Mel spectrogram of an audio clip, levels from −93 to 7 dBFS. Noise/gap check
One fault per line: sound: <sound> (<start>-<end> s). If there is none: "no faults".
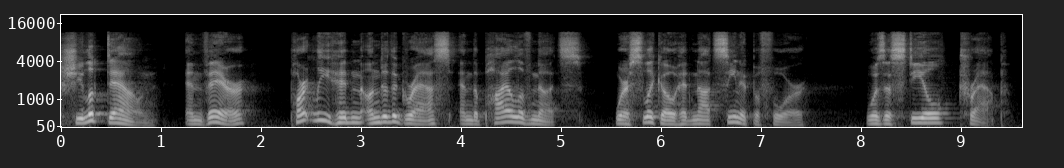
no faults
